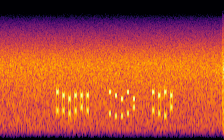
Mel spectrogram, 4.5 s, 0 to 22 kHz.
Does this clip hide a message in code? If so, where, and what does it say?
Yes: DTMF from 1.1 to 3.4 s, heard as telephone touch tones, dialled by machine, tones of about 40 ms, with radio hiss and a squelch burst at the end. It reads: 984808 6216* 9530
